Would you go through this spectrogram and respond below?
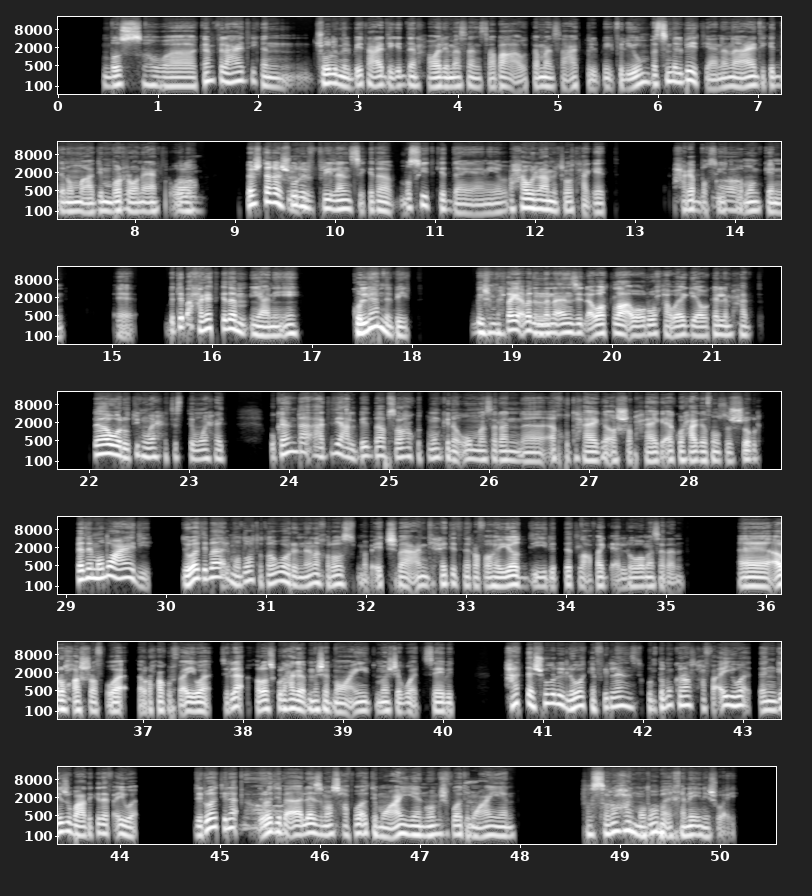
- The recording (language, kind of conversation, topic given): Arabic, advice, إزاي بتحس إنك قادر توازن بين الشغل وحياتك مع العيلة؟
- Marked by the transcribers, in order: other background noise; in English: "الfreelance"; in English: "روتين"; in English: "system"; in English: "كfreelance"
